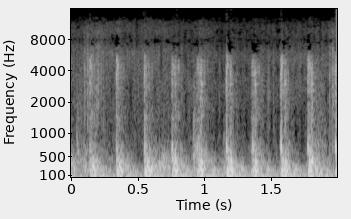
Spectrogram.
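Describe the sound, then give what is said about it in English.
Rapid, steady knocking on a wooden door, about ten sharp raps in quick succession, fairly loud, with no voices. “Who's there? Open the door, Clarabelle. It's the law.”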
